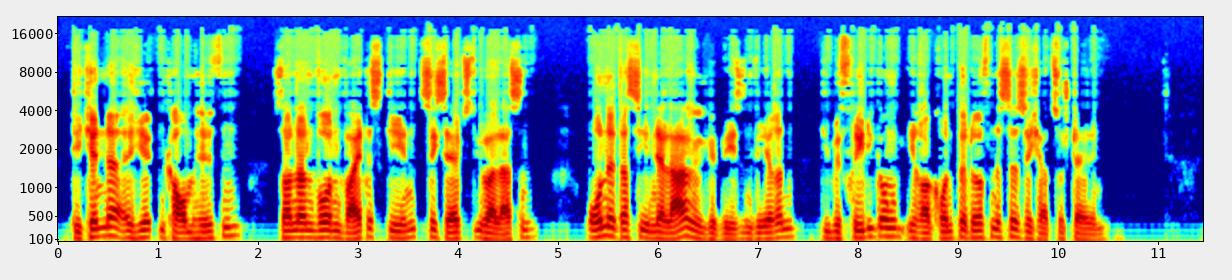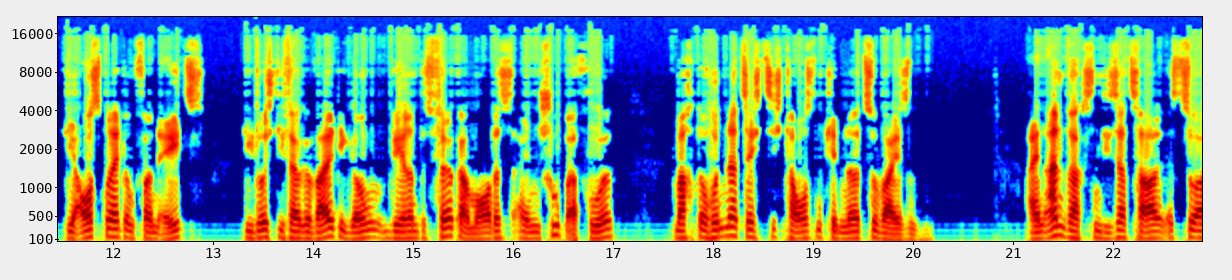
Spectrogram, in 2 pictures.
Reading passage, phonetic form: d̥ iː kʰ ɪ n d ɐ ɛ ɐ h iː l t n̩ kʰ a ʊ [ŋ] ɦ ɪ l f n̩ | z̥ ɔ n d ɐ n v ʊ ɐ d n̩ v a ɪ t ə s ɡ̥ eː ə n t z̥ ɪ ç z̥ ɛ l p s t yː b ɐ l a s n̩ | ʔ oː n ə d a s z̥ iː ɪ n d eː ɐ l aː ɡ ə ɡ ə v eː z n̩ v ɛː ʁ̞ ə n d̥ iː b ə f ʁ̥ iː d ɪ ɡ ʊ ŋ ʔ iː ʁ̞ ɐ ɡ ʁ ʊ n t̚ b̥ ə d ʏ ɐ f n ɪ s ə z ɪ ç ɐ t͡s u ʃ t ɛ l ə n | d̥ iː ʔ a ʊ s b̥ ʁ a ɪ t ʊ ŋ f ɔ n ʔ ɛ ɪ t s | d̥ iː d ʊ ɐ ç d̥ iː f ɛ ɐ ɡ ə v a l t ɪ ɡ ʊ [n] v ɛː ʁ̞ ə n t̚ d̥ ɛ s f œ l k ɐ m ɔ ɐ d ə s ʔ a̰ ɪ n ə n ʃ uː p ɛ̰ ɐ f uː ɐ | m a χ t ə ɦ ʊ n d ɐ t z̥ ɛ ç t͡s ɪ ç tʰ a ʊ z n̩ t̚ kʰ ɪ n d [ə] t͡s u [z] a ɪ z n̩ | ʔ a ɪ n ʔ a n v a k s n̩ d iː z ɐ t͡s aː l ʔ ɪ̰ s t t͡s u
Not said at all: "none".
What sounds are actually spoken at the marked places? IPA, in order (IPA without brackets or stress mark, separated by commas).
m, ŋ, ɐ, v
